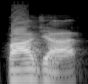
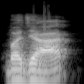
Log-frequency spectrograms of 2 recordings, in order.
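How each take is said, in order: First: बाजार with both vowels long, "baa-jaar"; long first vowel. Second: बाजार with a short first vowel, "ba-jaar". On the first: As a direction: hold a full long "aa" in the first syllable of बाजार. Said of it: "सही जवाब है option C". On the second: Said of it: "शुद्ध वर्तनी वाला शब्द". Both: Shown as a demonstration.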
